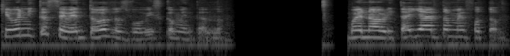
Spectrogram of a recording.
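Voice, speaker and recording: Young Mexican woman, high voice, casual streamer chatting into a desk mic, reads comments aloud, laughs easily. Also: moderate pace, slight background noise. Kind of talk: casual live-stream chat with viewers. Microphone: desk microphone.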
